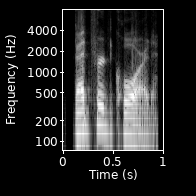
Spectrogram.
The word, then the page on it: Bedford cord: American English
